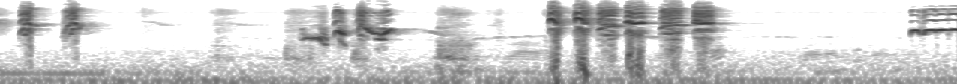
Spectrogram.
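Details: Oriental magpie-robin song used as a lure to get captive birds singing. Harsh squawky notes and short whistles come in separated bursts, with a rapid run of sharp notes near four seconds and a clear whistle at the close.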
